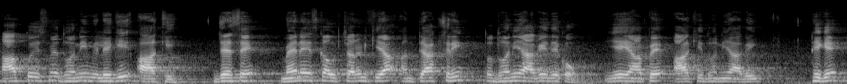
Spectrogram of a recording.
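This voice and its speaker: Male teacher in an echoey room. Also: fairly high pitch. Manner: patient, repeats each rule slowly, asks questions and answers them himself. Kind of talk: exam-prep grammar lesson. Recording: echoey room with long reverb.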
